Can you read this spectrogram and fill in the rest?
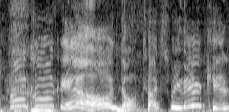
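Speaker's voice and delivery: high, slow clown voice; silly clown. Pretend. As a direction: play a goofy hospital clown. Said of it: "pull out my best Patch Adams".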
